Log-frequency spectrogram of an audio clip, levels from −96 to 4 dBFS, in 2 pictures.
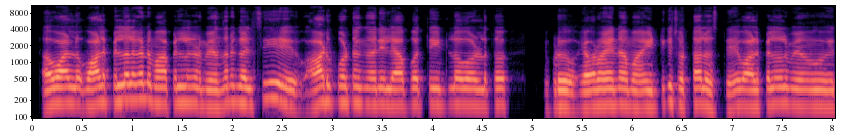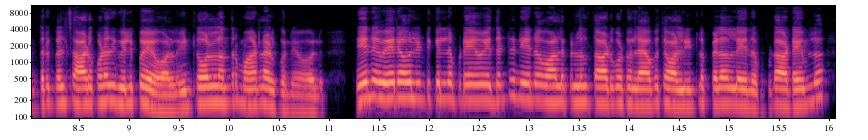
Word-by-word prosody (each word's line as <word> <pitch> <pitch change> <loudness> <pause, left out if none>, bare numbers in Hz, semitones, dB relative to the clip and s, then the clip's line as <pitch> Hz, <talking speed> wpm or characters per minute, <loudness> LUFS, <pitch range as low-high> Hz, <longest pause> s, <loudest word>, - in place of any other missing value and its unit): ఆ - - +7
వాళ్ళు 175 0 +5
వాళ్ళ 170 +2 +5
పిల్లలుగాని, 200 +1 +2
మా - - +4
పిల్లలుగాని 175 -2 -1
మేమందరం 170 +4 -1
కలిసి 170 +5 -2 0.5
ఆడుకోవటం 180 -1 -1
గాని, 165 0 0
లేపోతే 165 +1 0
ఇంట్లో 165 +1 -3
వాళ్ళతో 160 +1 -1 0.4
ఇప్పుడు 155 +2 +2 0.2
ఎవరమైనా 160 +2 +4
మా 150 - +1
ఇంటికి 165 +5 -6
చుట్టాలొస్తే 160 -3 -1
వాళ్ళ 155 -1 +3
పిల్లలు, 170 +1 -1
మేము 155 0 -1 0.2
ఇద్దరం 170 +4 -7
కలిసి 180 +1 -4
ఆడుకోవడానికి 185 +1 0
వెళ్ళిపోయేవాళ్ళం. 160 -8 +1
ఇంట్లో 155 +4 -4
వాళ్ళందరూ 180 +1 -1
మాట్లాడుకునేవాళ్ళు. 135 -8 -3 0.4
నేను 215 +3 +3
వేరే 215 +1 +4
వాళ్ళ 215 0 +2
ఇంటికెళ్ళినప్పుడు 205 -1 -4
ఏమైద్దంటే, 195 +2 -3
నేను 200 -1 -1
వాళ్ళ 185 0 +1
పిల్లలతో 185 0 -3
ఆడుకోవటం. 175 0 -1
లేపోతే 165 +2 0
వాళ్ళ 155 -1 +2
ఇంట్లో 165 +3 -9
పిల్లలు 170 0 0
లేనప్పుడు, 150 0 -2
ఆ - - +4
టైంలో 175 +7 -2
170 Hz, 165 wpm, -24 LUFS, 160-185 Hz, 0.5 s, ఆ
